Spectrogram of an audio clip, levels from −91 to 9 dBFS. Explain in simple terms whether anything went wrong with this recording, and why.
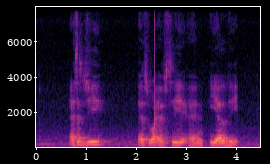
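The speech jumps ahead at 0.83, 2.37, 3.33 and 4.03 s. This is likely a dropped buffer (overrun): audio was overwritten before the recorder could save it.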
